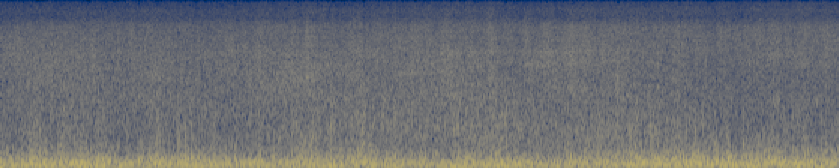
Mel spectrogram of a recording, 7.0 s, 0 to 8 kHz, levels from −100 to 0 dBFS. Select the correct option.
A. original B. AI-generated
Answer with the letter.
A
